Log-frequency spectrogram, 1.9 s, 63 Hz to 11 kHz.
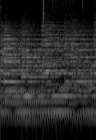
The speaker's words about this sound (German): Ein Fest für die ganze Ortsgemeinschaft war es, als 2006 die Pfarrgemeinde eine neue Glocke gießen lassen konnte. Sie ist der Gottesmutter geweiht, ersetzte eine Stahlglocke und harmonisierte das vierstimmige Geläut mit ihrem Klang.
